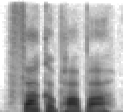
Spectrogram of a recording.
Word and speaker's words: Whakapapa: You'll hear locals casually talking about places like Wakapapa, pronounced Whakapapa.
